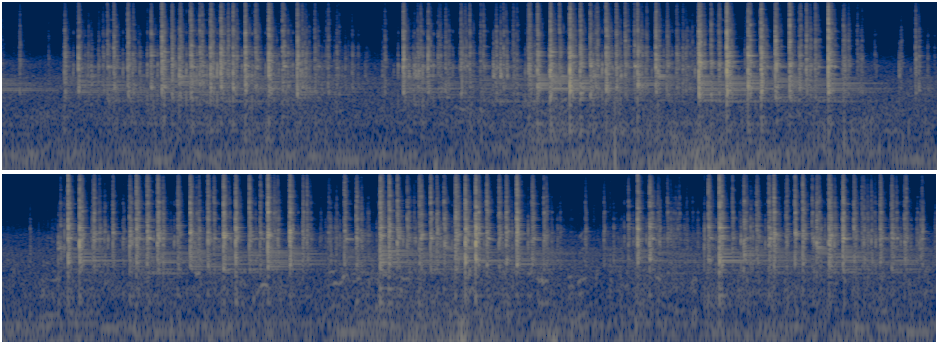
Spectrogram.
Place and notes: Knokke-Heist, Belgique - Flag in the wind
On a sunny and cold winter evening, sound of a flag in the wind.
